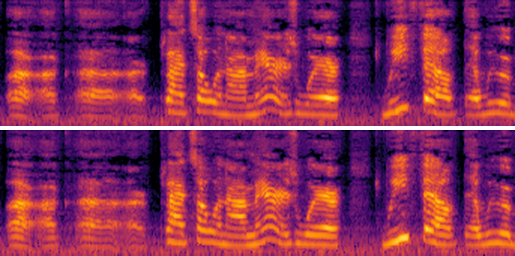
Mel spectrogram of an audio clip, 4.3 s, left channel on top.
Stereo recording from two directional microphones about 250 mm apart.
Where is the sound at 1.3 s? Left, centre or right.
Left.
